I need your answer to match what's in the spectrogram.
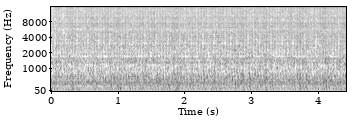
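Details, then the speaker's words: Engine with rebuilt twin Solex carburetors, linkage disconnected, synchrometer airflow reading 5: slow lazy deep even chug at about 550 rpm, to be raised to around 700; idle speed set too low. "Now, according to our RPM scale, we're only running about 550. There's our RPM right here. 400, 500, 550. So let's bounce it up to where it should be right around 700."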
